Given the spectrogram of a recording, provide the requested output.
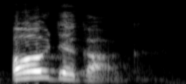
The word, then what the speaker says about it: Odegaard: I hope I say his name right. Oligarch. – Oligarch. – No, I'm saying his name so wrong. I'm butchering his name. I'm so sorry. Odegaard.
